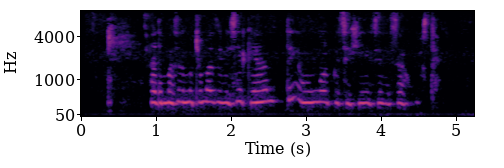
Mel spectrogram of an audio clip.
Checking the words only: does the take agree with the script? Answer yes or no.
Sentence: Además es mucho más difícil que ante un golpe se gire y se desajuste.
yes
